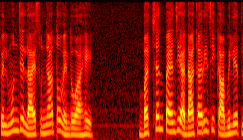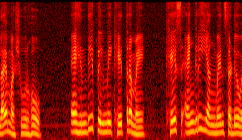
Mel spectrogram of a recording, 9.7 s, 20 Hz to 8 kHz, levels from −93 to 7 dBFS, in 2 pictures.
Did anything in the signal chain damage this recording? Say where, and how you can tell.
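No, nothing damaged it.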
